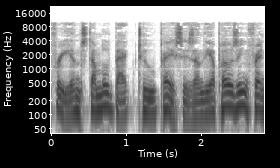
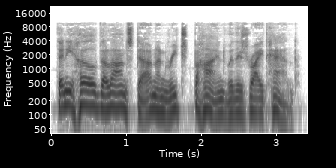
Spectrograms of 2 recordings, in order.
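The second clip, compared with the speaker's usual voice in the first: usual speaking voice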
